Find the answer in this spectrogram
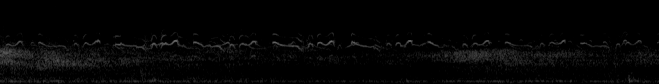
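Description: A songbird singing a fast, continuous warbling song of quick, high chirps, faint.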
